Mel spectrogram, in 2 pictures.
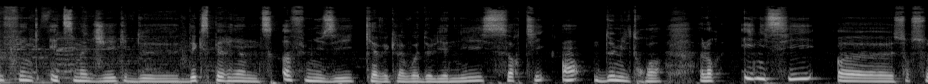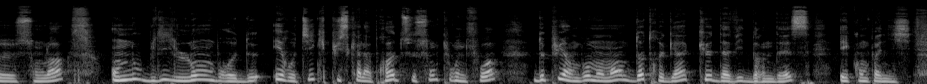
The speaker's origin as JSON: {"language": "French", "country": "France", "said": "chez nous en France"}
